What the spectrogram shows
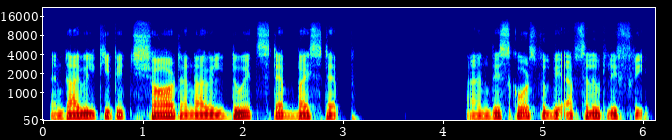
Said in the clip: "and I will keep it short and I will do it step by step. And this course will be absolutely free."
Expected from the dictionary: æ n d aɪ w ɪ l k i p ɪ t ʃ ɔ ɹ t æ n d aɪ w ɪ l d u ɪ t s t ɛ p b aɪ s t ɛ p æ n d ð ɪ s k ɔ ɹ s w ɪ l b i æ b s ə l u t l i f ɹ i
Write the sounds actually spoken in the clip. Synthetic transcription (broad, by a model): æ n d aɪ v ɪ l k i p ɪ t ʃ ɔ ɹ t æ n d aɪ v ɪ l d u ɪ t s t ɛ p b aɪ s t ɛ p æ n d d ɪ s k ɔ ɹ s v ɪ l b i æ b s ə l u t l i f ɹ i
